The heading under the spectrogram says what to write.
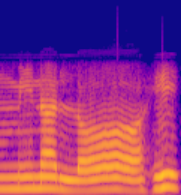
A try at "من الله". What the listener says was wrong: اللہ کے نام کو مزید پر کریں. اس سے آپ کی جو اللہ کا نام ہے نا یہ اور بھی اس کو فل ماؤتھ کریں.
